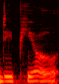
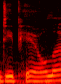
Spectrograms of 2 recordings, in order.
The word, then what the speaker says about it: DiPiola: It was started by a woman called Ellen DiPiola. Her name is Ellen DiPiola, if I pronounce that. That's right, DiPiola.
